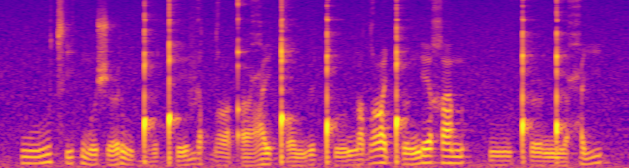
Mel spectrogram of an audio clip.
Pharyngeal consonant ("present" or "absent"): present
